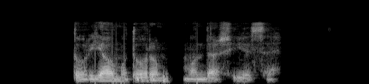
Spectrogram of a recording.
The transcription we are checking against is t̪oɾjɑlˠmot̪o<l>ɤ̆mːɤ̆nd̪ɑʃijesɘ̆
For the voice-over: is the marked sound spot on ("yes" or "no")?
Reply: no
